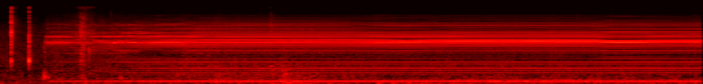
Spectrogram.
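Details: Sharp two-door refrigerator: a couple of clicks at plug-in, then only a steady low buzzing hum that never starts running. The original compressor is seized, and the compressor was replaced.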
